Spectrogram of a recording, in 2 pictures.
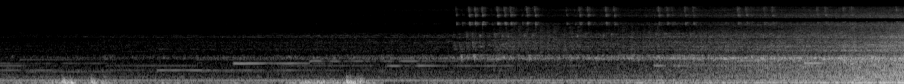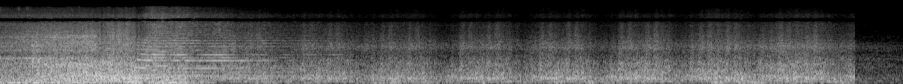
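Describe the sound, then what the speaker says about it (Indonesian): The Sawung Galih passenger train rumbles past a double-track level crossing with a loud swelling roar and rhythmic clatter of wheels, building to a peak then continuing steadily close by. "Rupanya kereta Sawung Galih ya, barusan melintas."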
